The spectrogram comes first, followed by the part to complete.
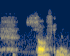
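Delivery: plain reading voice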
